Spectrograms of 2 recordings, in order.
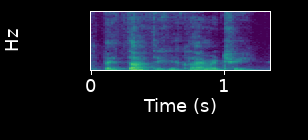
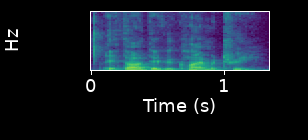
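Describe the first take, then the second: First: Lower, softer narration; hushed repeat. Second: Said in the usual way. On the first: A narrator's reading. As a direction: drop the voice as if pondering a plan. Repeats the line much softer.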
